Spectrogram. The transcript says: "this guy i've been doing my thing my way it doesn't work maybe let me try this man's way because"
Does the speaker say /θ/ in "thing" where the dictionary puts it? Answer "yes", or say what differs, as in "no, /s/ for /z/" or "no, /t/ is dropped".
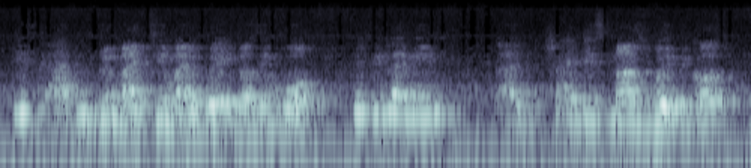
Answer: no, /t/ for /θ/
